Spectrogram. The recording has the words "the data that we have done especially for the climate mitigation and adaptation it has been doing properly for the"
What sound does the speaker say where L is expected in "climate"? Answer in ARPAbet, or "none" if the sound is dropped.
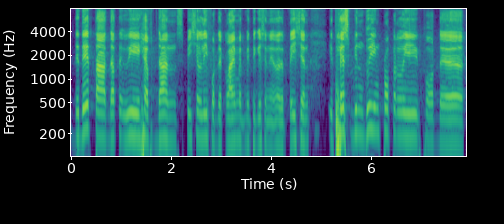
L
